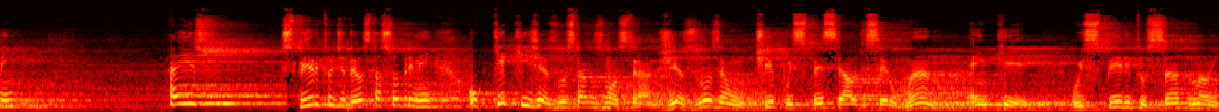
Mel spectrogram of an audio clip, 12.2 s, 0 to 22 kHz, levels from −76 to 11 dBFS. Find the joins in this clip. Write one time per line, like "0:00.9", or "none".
none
